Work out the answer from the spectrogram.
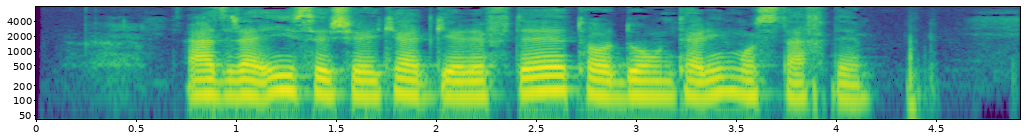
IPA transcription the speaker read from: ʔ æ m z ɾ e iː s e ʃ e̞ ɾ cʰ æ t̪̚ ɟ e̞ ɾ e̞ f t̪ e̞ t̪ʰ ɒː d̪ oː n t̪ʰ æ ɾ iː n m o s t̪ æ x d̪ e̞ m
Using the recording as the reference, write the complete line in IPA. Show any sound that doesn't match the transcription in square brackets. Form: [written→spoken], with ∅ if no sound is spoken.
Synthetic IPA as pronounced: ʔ æ [m→∅] z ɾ [e→æ] iː s e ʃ e̞ ɾ cʰ æ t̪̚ ɟ e̞ ɾ e̞ f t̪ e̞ t̪ʰ ɒː d̪ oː n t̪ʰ æ ɾ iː n m o s t̪ æ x d̪ e̞ m

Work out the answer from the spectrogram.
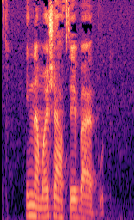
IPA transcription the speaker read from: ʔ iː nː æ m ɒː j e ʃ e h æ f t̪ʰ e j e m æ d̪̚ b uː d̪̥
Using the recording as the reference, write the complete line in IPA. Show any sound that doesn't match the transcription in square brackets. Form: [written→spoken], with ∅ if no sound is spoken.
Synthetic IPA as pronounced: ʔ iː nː æ m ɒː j e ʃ e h æ f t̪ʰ e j e [m→b] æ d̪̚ b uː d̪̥

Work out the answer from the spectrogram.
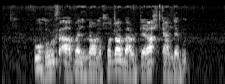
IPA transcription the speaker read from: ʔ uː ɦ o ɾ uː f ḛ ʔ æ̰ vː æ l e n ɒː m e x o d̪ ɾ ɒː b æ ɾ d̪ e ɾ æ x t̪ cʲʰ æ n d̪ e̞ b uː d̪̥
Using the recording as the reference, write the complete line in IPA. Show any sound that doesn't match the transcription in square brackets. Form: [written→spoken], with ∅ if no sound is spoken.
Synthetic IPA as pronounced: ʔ uː ɦ o ɾ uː f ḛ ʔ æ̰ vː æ l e n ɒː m e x o d̪ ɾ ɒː b æ ɾ d̪ e ɾ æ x t̪ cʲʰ æ n d̪ e̞ b uː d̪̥

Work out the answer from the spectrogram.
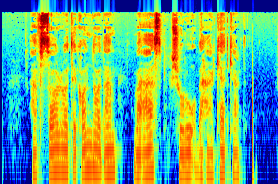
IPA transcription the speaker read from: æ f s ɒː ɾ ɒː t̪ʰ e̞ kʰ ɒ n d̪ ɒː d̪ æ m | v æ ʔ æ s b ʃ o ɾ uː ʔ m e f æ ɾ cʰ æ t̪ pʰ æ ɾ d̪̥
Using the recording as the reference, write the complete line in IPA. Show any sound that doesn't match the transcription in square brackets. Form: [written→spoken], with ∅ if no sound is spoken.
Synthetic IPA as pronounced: æ f s ɒː [ɾ→ɾː] ɒː t̪ʰ e̞ kʰ ɒ n d̪ ɒː d̪ æ m | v æ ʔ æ s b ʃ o ɾ uː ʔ [m→b] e [f→h] æ ɾ cʰ æ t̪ [pʰ→cʰ] æ ɾ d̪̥

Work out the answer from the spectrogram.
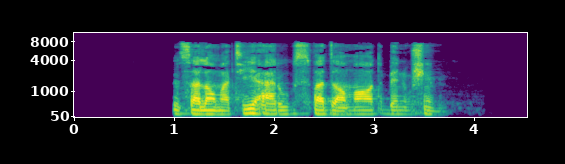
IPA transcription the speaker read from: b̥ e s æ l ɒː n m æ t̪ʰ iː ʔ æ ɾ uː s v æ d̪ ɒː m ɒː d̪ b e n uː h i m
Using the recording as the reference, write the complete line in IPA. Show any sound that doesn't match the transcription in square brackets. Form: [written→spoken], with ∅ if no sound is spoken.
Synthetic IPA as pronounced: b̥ e s æ l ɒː [n→∅] m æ t̪ʰ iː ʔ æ ɾ uː s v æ d̪ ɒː m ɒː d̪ b e n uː [h→ʃ] i m

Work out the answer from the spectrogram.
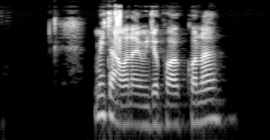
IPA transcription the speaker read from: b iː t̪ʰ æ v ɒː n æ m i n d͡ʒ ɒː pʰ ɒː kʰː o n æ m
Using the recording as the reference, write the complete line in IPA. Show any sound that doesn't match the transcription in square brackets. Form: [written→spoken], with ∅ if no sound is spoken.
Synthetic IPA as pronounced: [b→m] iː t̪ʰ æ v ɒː n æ m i n d͡ʒ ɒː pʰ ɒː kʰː o n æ m

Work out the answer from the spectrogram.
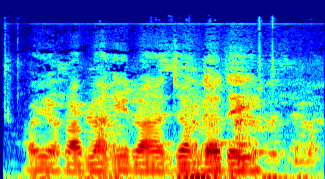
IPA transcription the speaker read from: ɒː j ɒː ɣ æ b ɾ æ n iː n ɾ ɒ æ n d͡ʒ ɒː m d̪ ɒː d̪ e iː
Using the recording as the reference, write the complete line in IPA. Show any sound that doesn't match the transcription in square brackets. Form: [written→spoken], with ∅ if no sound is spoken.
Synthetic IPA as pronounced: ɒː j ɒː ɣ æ b [ɾ→l] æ n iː n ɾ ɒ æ n d͡ʒ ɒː m d̪ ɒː d̪ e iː

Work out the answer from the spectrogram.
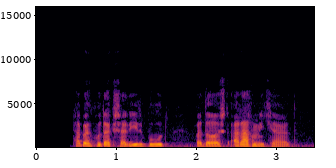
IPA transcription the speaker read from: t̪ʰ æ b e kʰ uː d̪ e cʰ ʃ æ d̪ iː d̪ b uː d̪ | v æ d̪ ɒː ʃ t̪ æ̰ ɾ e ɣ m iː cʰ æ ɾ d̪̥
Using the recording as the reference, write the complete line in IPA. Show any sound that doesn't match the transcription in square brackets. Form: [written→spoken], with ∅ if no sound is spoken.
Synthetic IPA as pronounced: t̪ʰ æ b e kʰ uː d̪ [e→æ] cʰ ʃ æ d̪ iː d̪ b uː d̪ | v æ d̪ ɒː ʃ t̪ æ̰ ɾ [e→æ] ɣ m iː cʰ æ ɾ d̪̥

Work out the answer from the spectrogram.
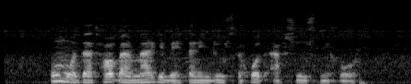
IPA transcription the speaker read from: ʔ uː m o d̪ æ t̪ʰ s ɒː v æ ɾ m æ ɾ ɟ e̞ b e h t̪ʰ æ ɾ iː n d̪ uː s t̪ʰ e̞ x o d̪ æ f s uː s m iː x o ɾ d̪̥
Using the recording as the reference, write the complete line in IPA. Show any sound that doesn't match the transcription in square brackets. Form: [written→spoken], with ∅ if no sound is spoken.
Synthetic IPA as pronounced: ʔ uː m o [d̪→d̪ː] æ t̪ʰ [s→h] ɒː [v→b] æ ɾ m æ ɾ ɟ e̞ b e h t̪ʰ æ ɾ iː n d̪ uː s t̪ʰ e̞ x o d̪ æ f s uː s m iː x o ɾ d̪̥

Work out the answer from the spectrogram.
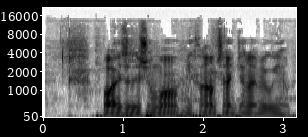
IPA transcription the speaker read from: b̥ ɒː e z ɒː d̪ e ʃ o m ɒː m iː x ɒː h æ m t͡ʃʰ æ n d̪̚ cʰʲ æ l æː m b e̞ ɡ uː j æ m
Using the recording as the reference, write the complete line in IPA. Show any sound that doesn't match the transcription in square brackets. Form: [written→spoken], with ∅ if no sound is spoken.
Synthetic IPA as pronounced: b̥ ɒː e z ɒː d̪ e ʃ o m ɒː m iː x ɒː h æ m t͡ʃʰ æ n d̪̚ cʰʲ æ l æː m b e̞ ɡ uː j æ m

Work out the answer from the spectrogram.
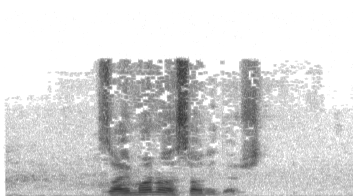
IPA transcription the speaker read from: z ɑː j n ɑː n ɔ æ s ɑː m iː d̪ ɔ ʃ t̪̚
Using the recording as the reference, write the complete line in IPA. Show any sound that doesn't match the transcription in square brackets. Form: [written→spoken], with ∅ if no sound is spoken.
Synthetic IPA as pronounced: z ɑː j [n→m] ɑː n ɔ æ s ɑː [m→n] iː d̪ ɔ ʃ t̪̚

